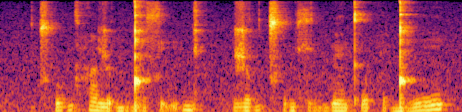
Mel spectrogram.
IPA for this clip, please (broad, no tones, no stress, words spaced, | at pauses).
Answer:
t͡sʼuɡ hɑ̃ʐṵɡɡ͡ǃɪsḭɡ | ʐʊɡ t͡sʼʊɡxʲʌɡɓɛ̃kʼʊ hɪɡ͡ǃĩ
